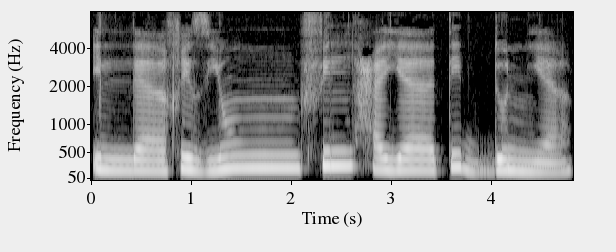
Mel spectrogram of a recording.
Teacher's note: یا پر جو دمتین ہے یہ اخفاء کی نشانی، اخفاء فاء کے لیے زبان تیار کریں گے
